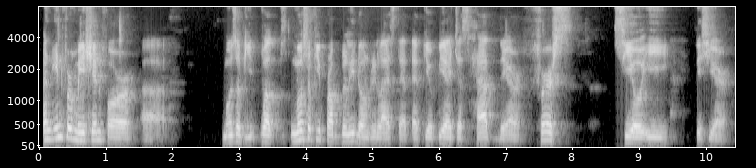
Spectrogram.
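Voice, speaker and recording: Male moderator on video call, friendly, halting delivery. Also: mid-range voice, lively intonation, darkish tone. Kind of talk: webinar moderation.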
